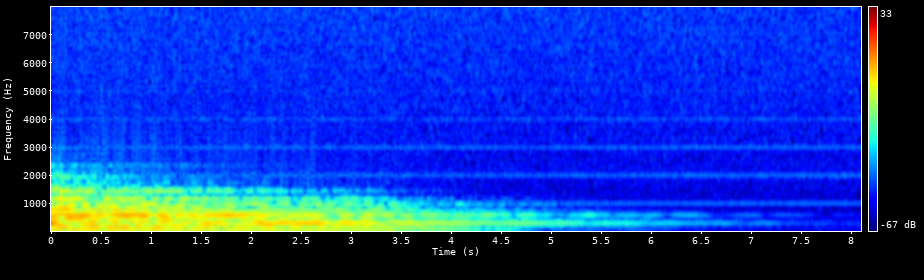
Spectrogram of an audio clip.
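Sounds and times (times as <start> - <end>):
slow dark music: 0.0 - 4.8.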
